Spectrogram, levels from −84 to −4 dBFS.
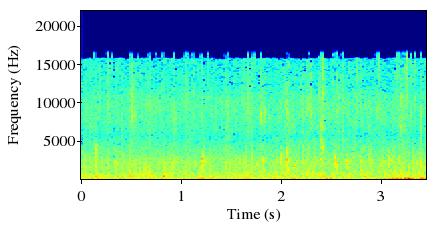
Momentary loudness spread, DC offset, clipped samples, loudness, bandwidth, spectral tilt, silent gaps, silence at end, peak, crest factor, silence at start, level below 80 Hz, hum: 2 LU; under 0.1%; under 0.1%; -23 LUFS; 17 kHz; -3 dB/octave; none; 0 s; -6 dBFS; 18 dB; 0 s; -32 dBFS; none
